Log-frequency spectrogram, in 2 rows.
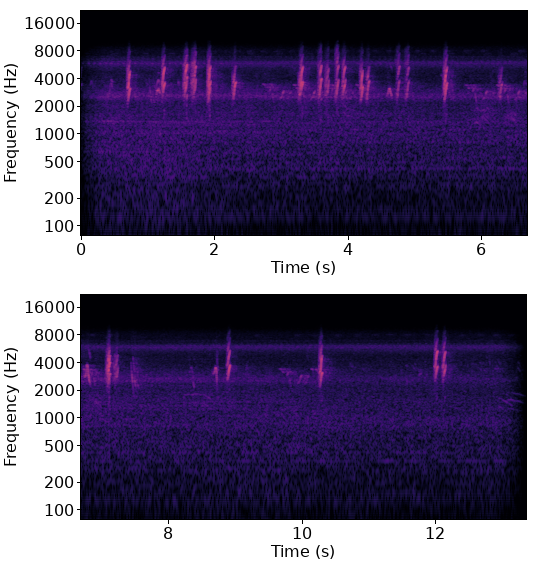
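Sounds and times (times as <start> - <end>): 
swallow chirping: 0.0 - 11.0, 11.6 - 12.4
steady hiss: 0.0 - 13.3.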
